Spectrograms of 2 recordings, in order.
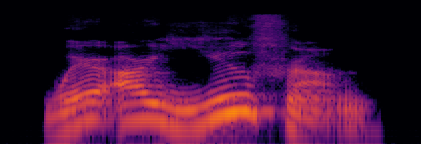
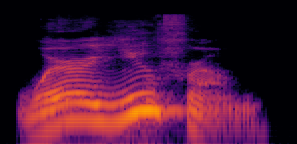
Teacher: And we have an emphasis on you.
